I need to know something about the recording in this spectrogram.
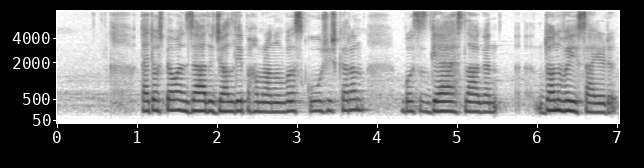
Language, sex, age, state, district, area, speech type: Kashmiri, female, 45-60, Jammu and Kashmir, Shopian, urban, spontaneous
